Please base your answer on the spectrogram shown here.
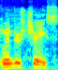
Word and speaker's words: Flinders Chase: Flinders Chase National Park, right? Did I pronounce that right?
